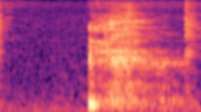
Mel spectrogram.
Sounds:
Sniff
